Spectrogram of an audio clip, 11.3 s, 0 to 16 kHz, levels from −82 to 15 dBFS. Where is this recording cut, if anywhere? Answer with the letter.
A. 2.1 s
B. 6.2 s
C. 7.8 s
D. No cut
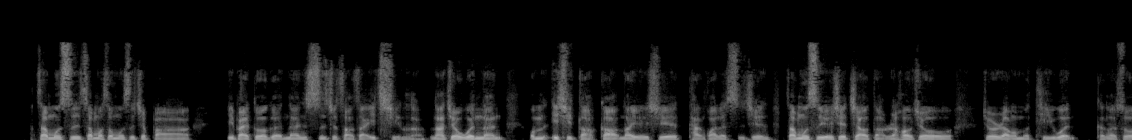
C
